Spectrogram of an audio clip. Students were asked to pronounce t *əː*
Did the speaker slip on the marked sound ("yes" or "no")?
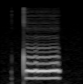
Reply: no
